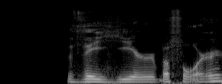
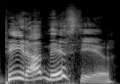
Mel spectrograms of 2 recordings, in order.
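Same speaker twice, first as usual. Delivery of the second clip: high, loud, slow pumped greeting; peppy breathy workout coach; 11 semitones higher, 9 dB louder than usual. Pretend. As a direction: hype him like a trainer. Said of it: "She talks like she's your personal trainer".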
